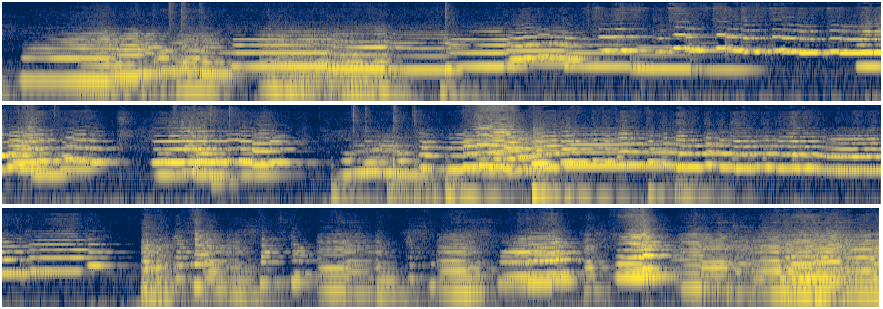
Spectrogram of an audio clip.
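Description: Clarinet and cello playing a contemporary polytonal chamber piece, their melodic lines set in different keys at the same time. The music breaks off briefly twice, about twelve seconds in and again near twenty-four seconds, where it restarts with a sharp attack.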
